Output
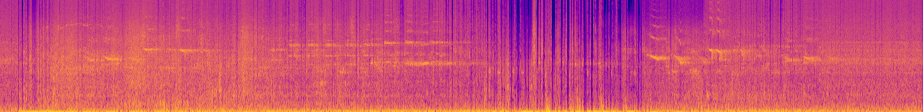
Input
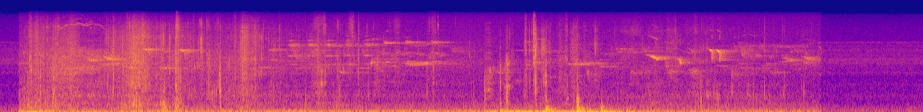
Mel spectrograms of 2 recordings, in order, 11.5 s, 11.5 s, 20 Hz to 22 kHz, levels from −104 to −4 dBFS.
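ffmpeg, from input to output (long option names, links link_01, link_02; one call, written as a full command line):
ffmpeg -i in.wav -filter_complex "[0:a]aeval=exprs='val(0)+0.5*0.0422*sgn(val(0))':channel_layout=same,aeval=exprs='(tanh(28.2*val(0)+0.8)-tanh(0.8))/28.2':channel_layout=same,asplit=2[link_01][link_02];[link_02]adelay=296,lowpass=frequency=2600:poles=1,volume=-5dB,asplit=2[link_03][link_04];[link_04]adelay=296,lowpass=frequency=2600:poles=1,volume=0.39,asplit=2[link_05][link_06];[link_06]adelay=296,lowpass=frequency=2600:poles=1,volume=0.39,asplit=2[link_07][link_08];[link_08]adelay=296,lowpass=frequency=2600:poles=1,volume=0.39,asplit=2[link_09][link_10];[link_10]adelay=296,lowpass=frequency=2600:poles=1,volume=0.39[link_11];[link_03][link_05][link_07][link_09][link_11]amix=inputs=5:normalize=0[link_12];[link_01][link_12]amix=inputs=2:normalize=0,asettb=1/sr,asplit=3[link_13][link_14][link_15];[link_13]atrim=end=7.714[link_16];[link_14]atrim=start=7.71:end=8.8,asetpts=PTS-STARTPTS,afade=type=in:duration=0.004:curve=qsin,afade=type=out:start_time=1.086:duration=0.004:curve=qsin,acrossover=split=8100[link_17][link_18];[link_18]acompressor=threshold=-55dB:ratio=4:attack=1:release=60[link_19];[link_17][link_19]amix=inputs=2:normalize=0[link_20];[link_15]atrim=start=8.796[link_21];[link_16][link_20]acrossfade=duration=0.004:curve1=hsin:curve2=qsin[link_22];[link_22][link_21]acrossfade=duration=0.004:curve1=qsin:curve2=hsin,volume=8dB" out.wav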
